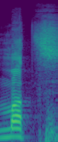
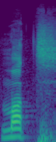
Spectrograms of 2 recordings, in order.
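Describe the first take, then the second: The two takes are said the same way.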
